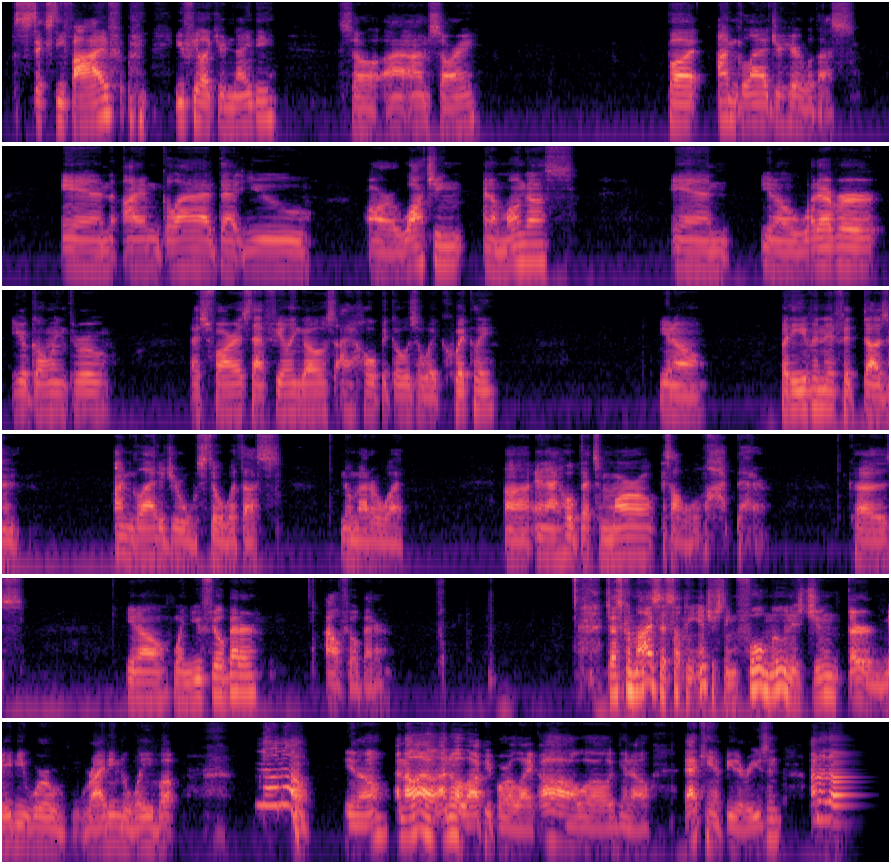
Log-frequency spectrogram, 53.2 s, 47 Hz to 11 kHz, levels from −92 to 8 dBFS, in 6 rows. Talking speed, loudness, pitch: 145 wpm, -23 LUFS, 95 Hz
